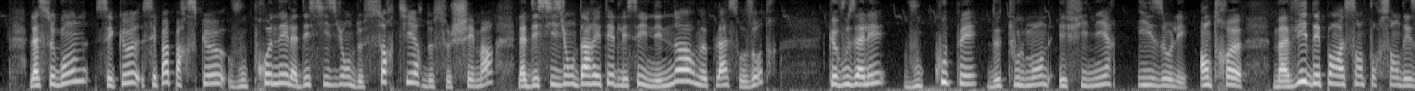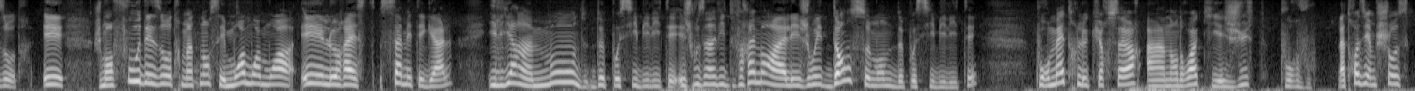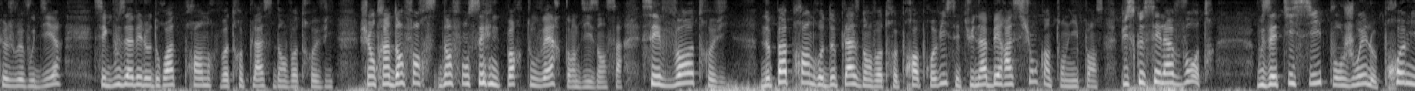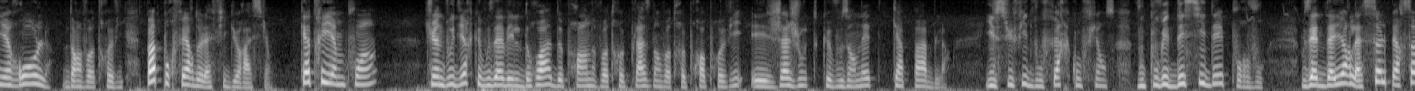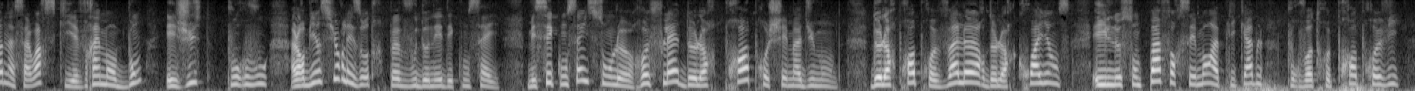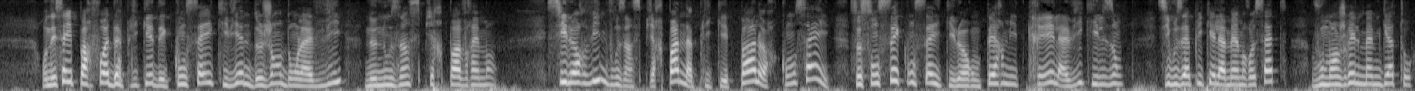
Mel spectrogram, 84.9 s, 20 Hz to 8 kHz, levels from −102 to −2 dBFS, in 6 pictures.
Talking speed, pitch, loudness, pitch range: 225 wpm, 245 Hz, -27 LUFS, 210-280 Hz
